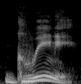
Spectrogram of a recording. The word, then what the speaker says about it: Greaney: know I I think if you're in Ireland it's an Irish name you're gonna pronounce it greeny and I'm from Memphis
